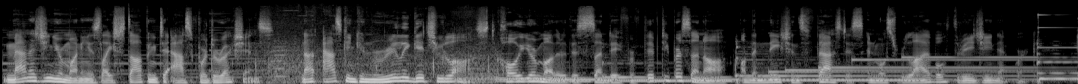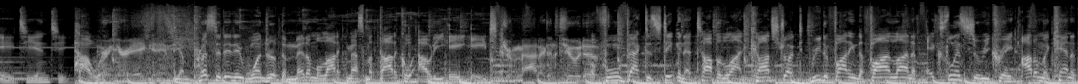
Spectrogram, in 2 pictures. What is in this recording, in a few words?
Commercial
